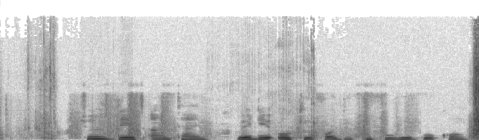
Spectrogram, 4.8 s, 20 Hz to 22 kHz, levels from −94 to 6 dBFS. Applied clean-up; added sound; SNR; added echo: none; Scissors; 6 dB; none.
